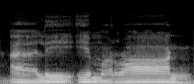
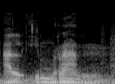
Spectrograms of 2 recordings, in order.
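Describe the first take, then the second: First: The first part is said as two syllables, 'Ali'. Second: The first part is said as one syllable, 'Al'. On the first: The speaker calls it right. "yang jika dibaca menjadi Ali Imran" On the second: The speaker calls it wrong. "bukan Al-Imran"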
